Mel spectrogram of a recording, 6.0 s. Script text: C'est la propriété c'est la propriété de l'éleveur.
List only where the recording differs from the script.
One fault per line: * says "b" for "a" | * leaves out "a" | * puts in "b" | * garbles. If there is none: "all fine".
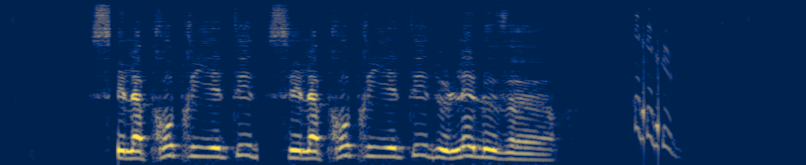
all fine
